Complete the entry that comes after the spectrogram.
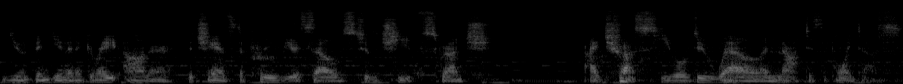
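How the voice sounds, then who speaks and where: With music in the background, a man in a put-on character voice sounds strained, using a very deep, low pitch and fairly even intonation at a fairly slow pace. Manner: formal, authoritative.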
